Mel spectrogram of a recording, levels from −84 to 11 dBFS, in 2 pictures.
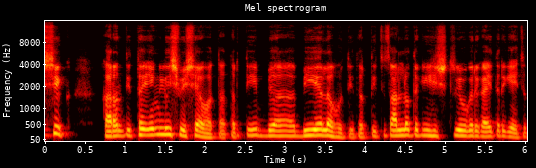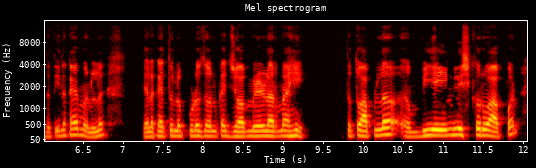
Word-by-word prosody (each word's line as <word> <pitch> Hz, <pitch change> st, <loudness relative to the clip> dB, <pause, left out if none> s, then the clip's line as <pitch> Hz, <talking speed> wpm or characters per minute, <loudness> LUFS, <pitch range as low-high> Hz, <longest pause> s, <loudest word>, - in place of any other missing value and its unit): शिक" 220 Hz, -4 st, +2 dB, 0.4 s
कारण 155 Hz, +1 st, +3 dB
तिथं 170 Hz, +2 st, 0 dB
इंग्लिश 200 Hz, +2 st, +3 dB
विषय 170 Hz, 0 st, +3 dB
होता. 115 Hz, -4 st, -2 dB
तर 130 Hz, -, -6 dB
ती 180 Hz, 0 st, -2 dB
ब 165 Hz, -2 st, -7 dB, 0.4 s
बीएला 175 Hz, +1 st, +5 dB
होती. 125 Hz, -5 st, -5 dB
तर 125 Hz, -, -4 dB
तिचं 150 Hz, +2 st, -10 dB
चाललं 170 Hz, +2 st, +2 dB
होतं 175 Hz, -1 st, -3 dB
की 175 Hz, 0 st, -4 dB
हिस्ट्री 165 Hz, +2 st, +2 dB
वगैरे 165 Hz, -1 st, +1 dB
काहीतरी 145 Hz, +2 st, -1 dB
घ्यायचं, 135 Hz, -2 st, -4 dB
तर 140 Hz, -, -8 dB
तिला 165 Hz, +5 st, -7 dB
काय 190 Hz, +2 st, 0 dB
म्हणलं, 165 Hz, -2 st, -3 dB, 0.5 s
"त्याला 140 Hz, +1 st, -3 dB
काय 150 Hz, -1 st, -1 dB
तुला 160 Hz, -1 st, -2 dB
पुढे 165 Hz, 0 st, -1 dB
जाऊन 155 Hz, -1 st, -2 dB
काही 160 Hz, -1 st, -4 dB
जॉब 145 Hz, -1 st, +1 dB
मिळणार 155 Hz, 0 st, +3 dB
नाही, 160 Hz, -1 st, -1 dB, 0.6 s
तर 165 Hz, -, -4 dB
तू 175 Hz, -, +3 dB
आपला 175 Hz, +6 st, +3 dB
अ, 145 Hz, -, -6 dB
बीए 175 Hz, +2 st, +4 dB
इंग्लिश 185 Hz, +1 st, +2 dB
करू 185 Hz, -2 st, +2 dB, 0.2 s
आपण," -, -, -6 dB
165 Hz, 205 wpm, -23 LUFS, 150-175 Hz, 0.6 s, बीएला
